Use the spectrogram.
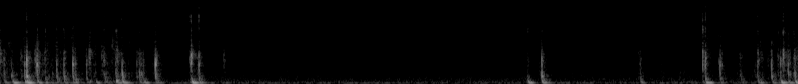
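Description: Fingertips type on a compact Hanmumu mechanical keyboard with a white plastic case and plastic cat keycaps. Quick bursts of short, deep-thocking key clacks with bright click edges are heard, interrupted by a quiet pause of about three seconds. The typing resumes in two short clusters and a final flurry.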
